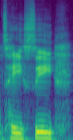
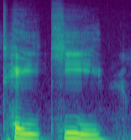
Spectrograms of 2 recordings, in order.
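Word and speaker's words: Tayc: Yeah, well, basically, his name is not pronounced Tacy, it's pronounced Takey.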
